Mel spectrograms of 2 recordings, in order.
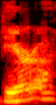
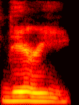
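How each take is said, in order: First: The word ends in a weak 'uh' sound. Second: The word ends in an 'ee' sound. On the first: The speaker calls it wrong. "Normal rules, trailing E is an uh" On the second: The speaker calls it right. "the double E sound and then E"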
